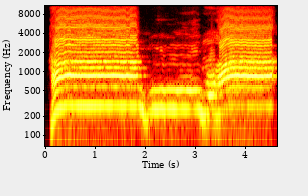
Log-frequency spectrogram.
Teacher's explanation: Ha dari tenggorokan bagian bawah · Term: Ha besar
